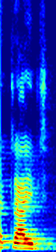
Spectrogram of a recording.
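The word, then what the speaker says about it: tribes: बाद एस आया है, तो इसलिए हम यहाँ पे एस को ज प्रोनाउंस करेंगे। यहाँ पे देखिए बी ई एस हो जाएगा आधा ब और ज पूरा हो जाएगा ट्राइब्स।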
